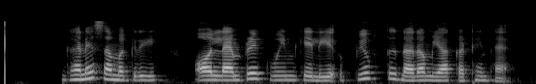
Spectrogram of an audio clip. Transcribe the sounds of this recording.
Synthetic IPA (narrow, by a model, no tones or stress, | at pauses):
ɡʱɐnesɐməɡɾi | ɔːɾlɛ̃ːmbɾekwiːnkelieʔʊpjʊkt̪nɐɾəmjakɐʈʰɪnɦɛ̰̃ː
